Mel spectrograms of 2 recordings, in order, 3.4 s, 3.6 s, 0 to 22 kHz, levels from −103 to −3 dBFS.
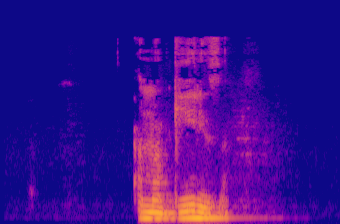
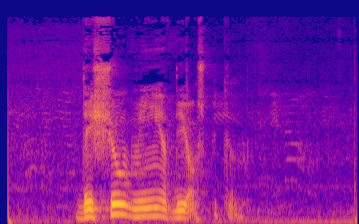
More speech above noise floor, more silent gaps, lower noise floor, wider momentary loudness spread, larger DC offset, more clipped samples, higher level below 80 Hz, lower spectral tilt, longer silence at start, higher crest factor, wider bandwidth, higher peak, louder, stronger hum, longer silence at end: first, 57 dB vs 29 dB; neither; first, -83 dBFS vs -53 dBFS; second, 15 LU vs 24 LU; neither; neither; second, -64 dBFS vs -54 dBFS; first, -7 dB/octave vs -5.5 dB/octave; first, 1.35 s vs 0.1 s; about the same, 18 dB vs 18 dB; second, 11.5 kHz vs 16 kHz; second, -12 dBFS vs -8 dBFS; second, -27 LUFS vs -24 LUFS; neither; first, 1.05 s vs 0 s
